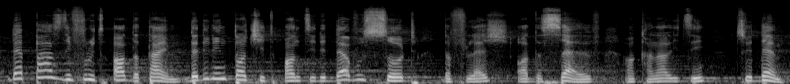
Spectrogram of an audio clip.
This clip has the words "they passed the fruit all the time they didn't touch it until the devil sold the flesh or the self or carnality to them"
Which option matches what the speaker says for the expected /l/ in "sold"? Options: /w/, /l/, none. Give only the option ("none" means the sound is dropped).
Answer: none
